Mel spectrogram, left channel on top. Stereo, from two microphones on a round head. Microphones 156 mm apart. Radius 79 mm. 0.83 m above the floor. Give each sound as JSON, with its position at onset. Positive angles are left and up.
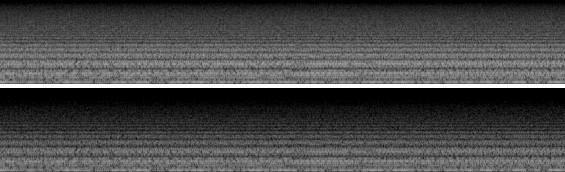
{"t": 0.0, "sound": "a drone", "side_deg": 60}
